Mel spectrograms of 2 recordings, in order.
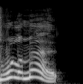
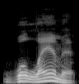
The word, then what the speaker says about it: Willamette: Are we not pronouncing the W? What the hell's wrong with it? It's Willamette. – Oh, my God. Dude, I went to school there. – Willamette. – Wow, dude. – It's pronounced Willamette.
